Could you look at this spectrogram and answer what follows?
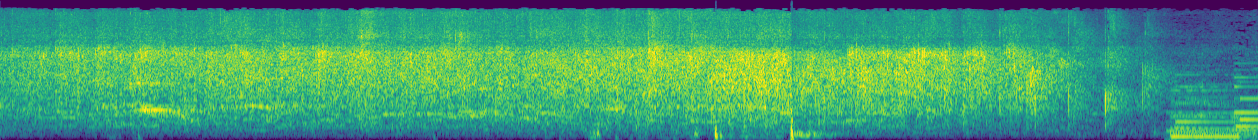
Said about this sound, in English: Put your hands together and stand and clap and shout unto God, because you're in the house and you're in the body.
